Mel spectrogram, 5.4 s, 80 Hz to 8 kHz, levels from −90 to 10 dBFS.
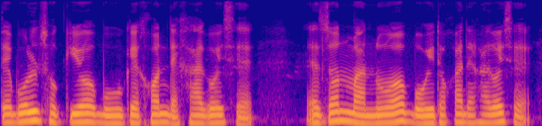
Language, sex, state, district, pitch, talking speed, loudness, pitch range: Assamese, male, Assam, Kamrup Metropolitan, 140 Hz, 120 wpm, -16 LUFS, 130-150 Hz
